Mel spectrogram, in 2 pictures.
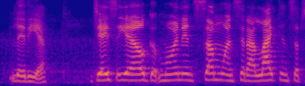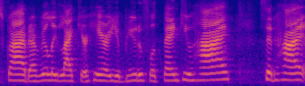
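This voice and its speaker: Bright-voiced strict older woman. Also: medium pitch. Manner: strict, firm about blocking spammers. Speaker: livestream host. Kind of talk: reading out live chat comments.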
